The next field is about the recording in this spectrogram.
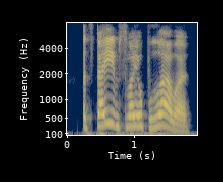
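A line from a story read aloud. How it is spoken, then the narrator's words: Worked-up barking. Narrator (Russian): рявкнул разошедшийся копыта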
